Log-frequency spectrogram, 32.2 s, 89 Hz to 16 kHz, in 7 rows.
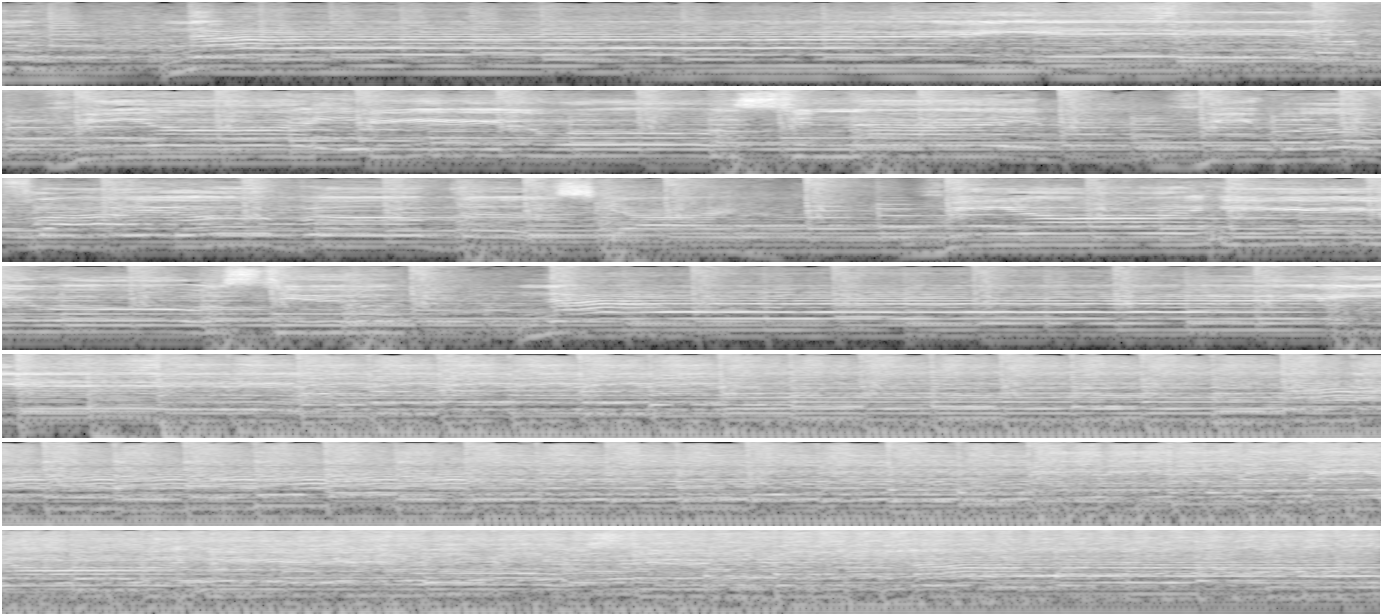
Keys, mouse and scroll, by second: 1.7 right click, 1.9 right click, 3.0 right click, 3.6 right click, 4.5 right click, 4.9 right click, 5.0 right click, 7.6 right click, 15.4 right click, 16.2 right click, 16.5 right click, 16.7 right click, 19.0 right click, 26.1 right click, 26.5 right click, 27.4 right click, 28.9 right click.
